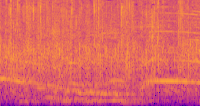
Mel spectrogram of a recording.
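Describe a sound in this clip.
A crowd in a large hall cheers and shouts.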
